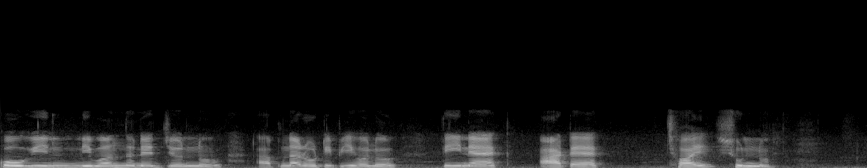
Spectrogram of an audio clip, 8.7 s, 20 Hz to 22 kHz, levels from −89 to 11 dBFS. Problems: constant background noise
